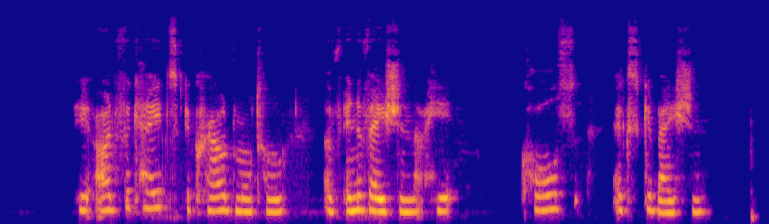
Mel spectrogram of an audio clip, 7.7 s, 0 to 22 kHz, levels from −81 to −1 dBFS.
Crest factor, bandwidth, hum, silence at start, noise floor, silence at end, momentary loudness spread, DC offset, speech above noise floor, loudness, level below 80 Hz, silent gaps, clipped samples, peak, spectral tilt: 20 dB; 14 kHz; none; 0.75 s; -81 dBFS; 0.15 s; 15 LU; under 0.1%; 62 dB; -20 LUFS; -70 dBFS; none; under 0.1%; -2 dBFS; -4 dB/octave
